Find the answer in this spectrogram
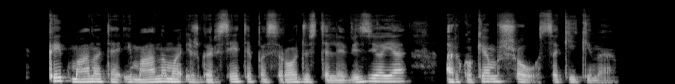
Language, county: Lithuanian, Kaunas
